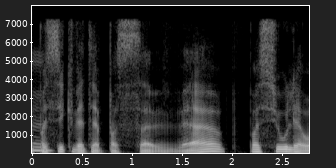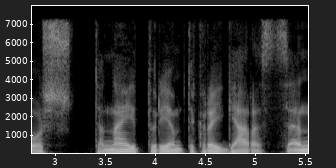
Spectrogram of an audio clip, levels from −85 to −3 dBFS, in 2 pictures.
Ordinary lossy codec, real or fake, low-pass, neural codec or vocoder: MP3, 64 kbps; real; 7.2 kHz; none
